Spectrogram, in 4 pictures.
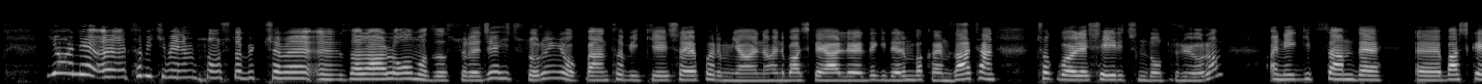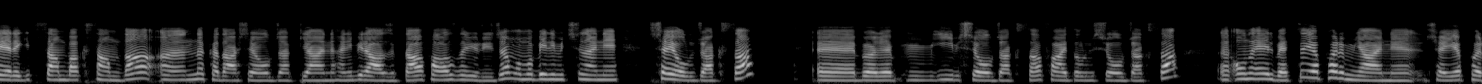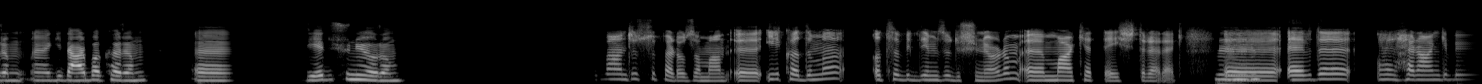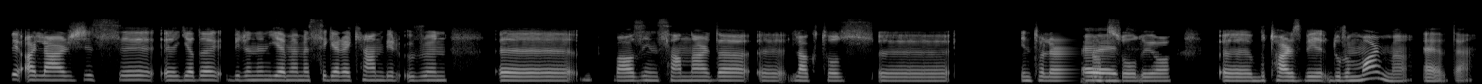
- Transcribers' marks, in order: other background noise; distorted speech; static
- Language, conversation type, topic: Turkish, advice, Bütçem kısıtlıyken sağlıklı ve uygun fiyatlı market alışverişini nasıl yapabilirim?
- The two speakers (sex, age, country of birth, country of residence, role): female, 25-29, Turkey, Italy, advisor; female, 35-39, Turkey, Finland, user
